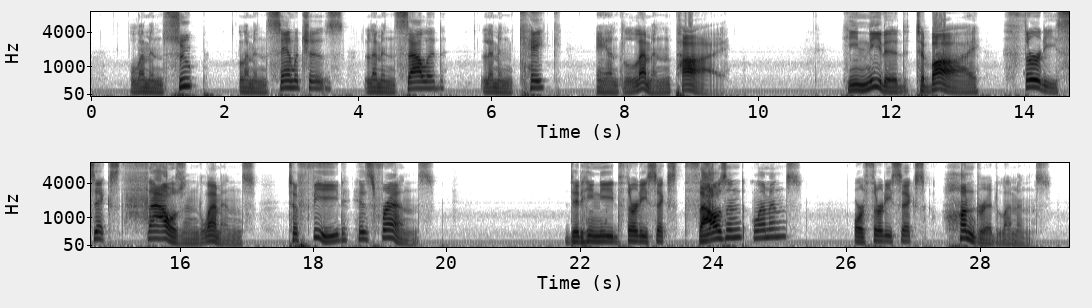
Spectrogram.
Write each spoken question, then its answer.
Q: Did he need 36,000 lemons or 3,600 lemons?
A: 36,000. He needed to buy 36,000 lemons.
